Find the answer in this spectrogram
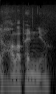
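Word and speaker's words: jalapeño: vastly different right yeah in Spanish you don't pronounce a j j is a h sound it be jalapeno it's like a roll of the tongue as well it's like jalapeno something like that I'm I haven't taken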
